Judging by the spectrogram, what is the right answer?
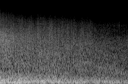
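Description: A 500-pound bomb from a dive-bomber detonating, heard as a heavy, sustained roaring blast with deep rumbling body that stays loud across the whole short moment, with no voices.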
